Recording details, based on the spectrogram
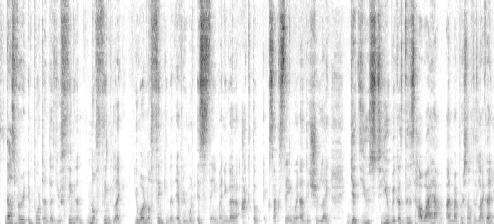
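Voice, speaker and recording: A woman's voice: lowish voice, darkish tone. A young woman whose first language is not English, talking casually to camera and giving earnest life advice, often repeating herself for emphasis.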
